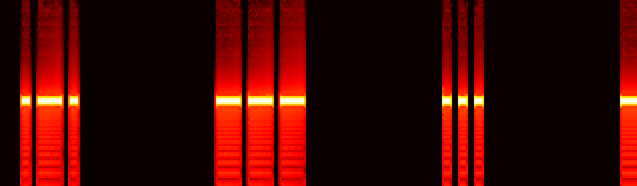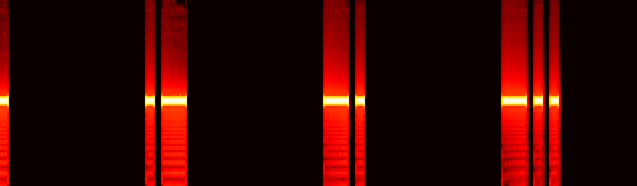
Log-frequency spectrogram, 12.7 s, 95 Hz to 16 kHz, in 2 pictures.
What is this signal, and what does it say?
Morse code, heard as a keyed tone, about 15 wpm, spaced as for 5 wpm, 1000 Hz. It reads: ROSTAND
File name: qotdfiles / 5wpm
